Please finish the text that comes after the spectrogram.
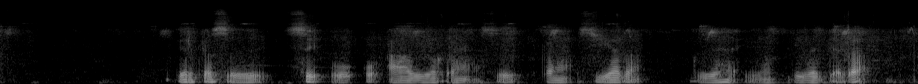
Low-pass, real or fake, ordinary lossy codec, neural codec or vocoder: none; real; none; none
